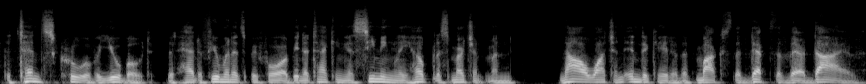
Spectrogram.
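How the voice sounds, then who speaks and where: A man's voice: deep voice, moderate pace, darkish tone, no room sound. A man narrating a radio drama in a terse, detached, sober manner. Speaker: narrator and interpreter. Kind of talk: scripted present-tense radio drama narration. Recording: noisy, with clicks.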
